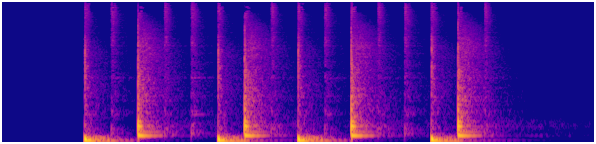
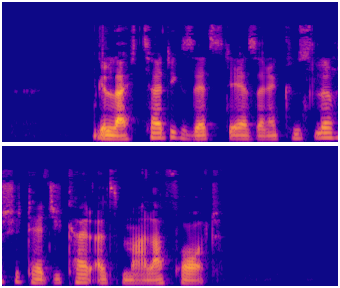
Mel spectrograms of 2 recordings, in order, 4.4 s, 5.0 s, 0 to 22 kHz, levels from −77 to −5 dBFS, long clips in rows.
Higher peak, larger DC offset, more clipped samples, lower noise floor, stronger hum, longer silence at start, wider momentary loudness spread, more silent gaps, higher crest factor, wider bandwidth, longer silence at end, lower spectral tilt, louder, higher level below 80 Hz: about the same, -2 dBFS vs -2 dBFS; neither; neither; second, -66 dBFS vs -76 dBFS; neither; about the same, 0.6 s vs 0.7 s; first, 14 LU vs 10 LU; neither; about the same, 22 dB vs 26 dB; first, over 20 kHz vs 11.5 kHz; second, 0.75 s vs 0.9 s; first, -6 dB/octave vs -4.5 dB/octave; first, -23 LUFS vs -27 LUFS; first, -28 dBFS vs -60 dBFS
